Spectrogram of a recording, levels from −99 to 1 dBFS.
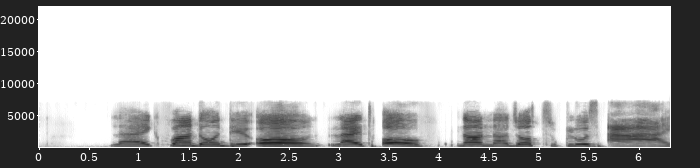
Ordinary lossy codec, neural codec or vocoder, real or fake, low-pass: none; codec, 16 kHz, 4 kbps, X-Codec, HuBERT features, trained on general audio; fake; 7.2 kHz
